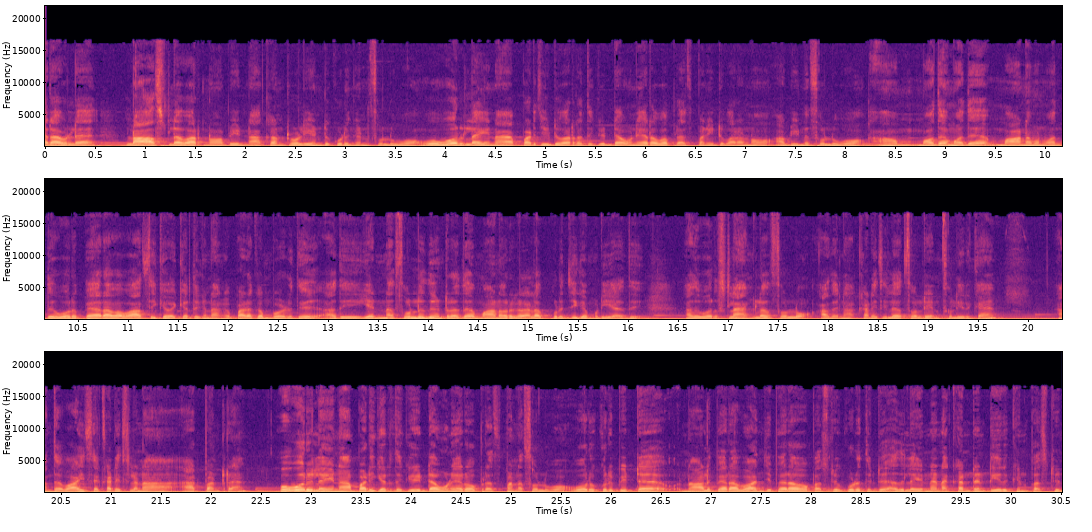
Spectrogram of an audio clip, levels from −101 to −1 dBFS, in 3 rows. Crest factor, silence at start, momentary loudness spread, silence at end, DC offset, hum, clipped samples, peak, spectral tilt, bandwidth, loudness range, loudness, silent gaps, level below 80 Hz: 18 dB; 0 s; 6 LU; 0 s; 10%; none; under 0.1%; 0 dBFS; -7 dB/octave; 17 kHz; 4 LU; -20 LUFS; none; -38 dBFS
